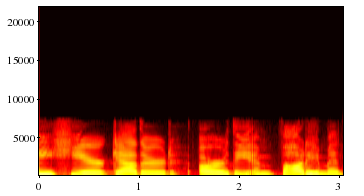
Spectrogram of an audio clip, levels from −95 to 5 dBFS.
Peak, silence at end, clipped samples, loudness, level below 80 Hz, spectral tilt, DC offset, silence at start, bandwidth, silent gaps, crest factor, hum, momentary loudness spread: -4 dBFS; 0 s; under 0.1%; -19 LUFS; -56 dBFS; -7.5 dB/octave; under 0.1%; 0 s; 7 kHz; none; 14 dB; none; 6 LU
